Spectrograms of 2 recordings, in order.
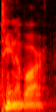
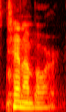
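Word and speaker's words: Tena Bar: I think she did say it correctly. It's tennibar.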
